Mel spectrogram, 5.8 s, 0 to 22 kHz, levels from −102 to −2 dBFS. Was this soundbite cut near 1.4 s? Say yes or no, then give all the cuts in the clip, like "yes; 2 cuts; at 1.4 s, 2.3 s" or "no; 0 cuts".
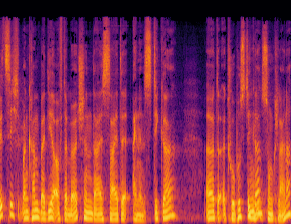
no; 2 cuts; at 2.6 s, 4.5 s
